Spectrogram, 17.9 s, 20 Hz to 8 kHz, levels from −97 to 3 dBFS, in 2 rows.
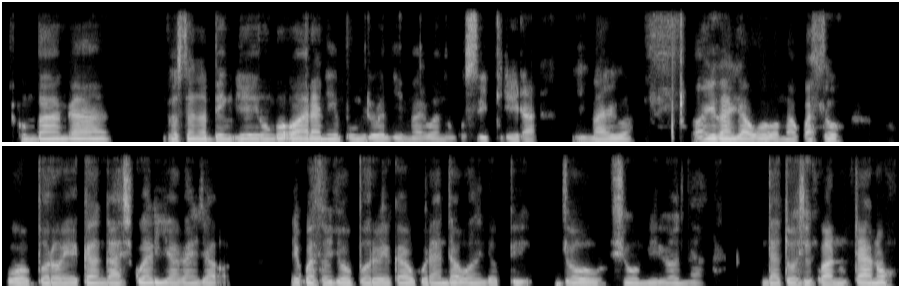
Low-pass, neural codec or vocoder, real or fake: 7.2 kHz; codec, 16 kHz, 6 kbps, DAC; fake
